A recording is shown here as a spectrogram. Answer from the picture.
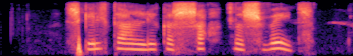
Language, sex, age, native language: Icelandic, male, 8, Icelandic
